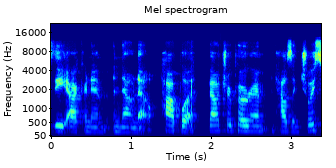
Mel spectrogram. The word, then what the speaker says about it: HOPWA: We say it HOPWA, but it stands for Housing Opportunity for Persons with AIDS and HIV. Excellent, thank you. So I will use the acronym and now know. HOPWA, Voucher Program and Housing Choice Vouchers.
